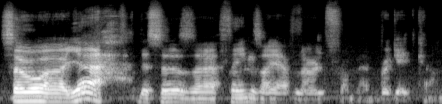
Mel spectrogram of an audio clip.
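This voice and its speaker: This man talks at a fairly slow pace with a non-native accent. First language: not English. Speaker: role-playing game vlogger. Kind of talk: casual reflection vlog. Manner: halting, many fillers and repetitions.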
